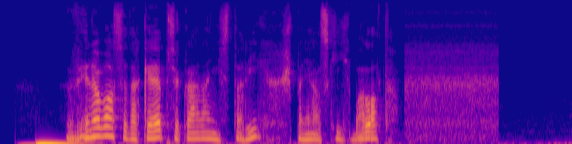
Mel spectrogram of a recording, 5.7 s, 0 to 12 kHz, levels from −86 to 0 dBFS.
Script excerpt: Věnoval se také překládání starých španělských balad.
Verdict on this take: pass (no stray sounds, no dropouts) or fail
pass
